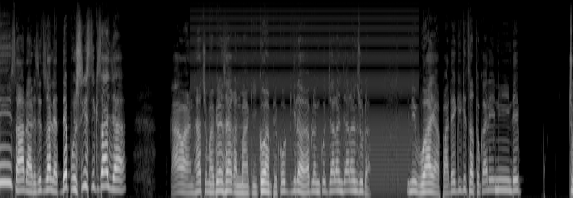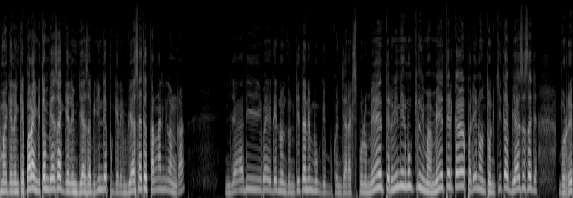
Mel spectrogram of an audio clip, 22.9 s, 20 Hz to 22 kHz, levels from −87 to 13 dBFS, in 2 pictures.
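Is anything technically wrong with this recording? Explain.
Yes. From 3.80 to 8.37 s, DECT cordless phone buzz: radio bursts every 10 ms are rectified into a thin, faint 100 Hz buzz with many harmonics, harsher than smooth mains hum.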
